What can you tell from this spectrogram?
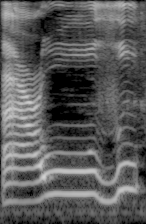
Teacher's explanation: یہ واو مدہ ہے کیونکہ واو ساکن سے پہلے پیش ہے۔ اعوذ، ذال کو ہم نرمی سے پڑھیں گے، زو نہیں پڑھنا، زو نہیں کرنا، پیش کو ضمہ جو ہے اس کو مجہول نہیں کرنا، اس کو جھلانا نہیں ہے۔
